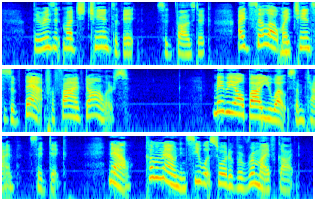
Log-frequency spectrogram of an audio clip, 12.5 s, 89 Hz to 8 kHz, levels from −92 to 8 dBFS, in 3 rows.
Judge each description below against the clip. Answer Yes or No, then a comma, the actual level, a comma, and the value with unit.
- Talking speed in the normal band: Yes, average, 180 wpm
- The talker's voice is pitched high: Yes, very high, 275 Hz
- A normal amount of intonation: No, wide, 6.3 semitones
